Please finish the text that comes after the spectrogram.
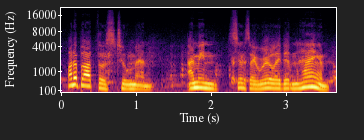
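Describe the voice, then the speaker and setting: A woman's voice: fairly low pitch, animated, normal speed, natural voice. An actress playing a worldly, concerned frontier saloon woman, frank and urgent, in 1950s radio western style. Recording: old radio, busy saloon crowd behind.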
